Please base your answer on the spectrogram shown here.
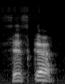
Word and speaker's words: Siska: no don uh don how do you say your last name cisca yeah you got it yeah you got it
